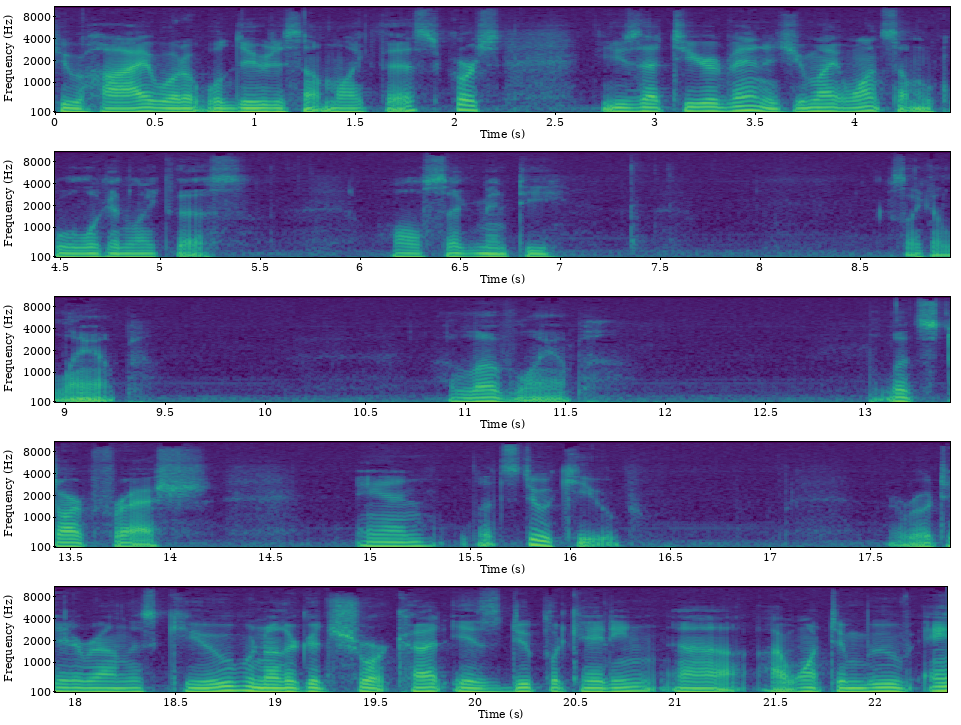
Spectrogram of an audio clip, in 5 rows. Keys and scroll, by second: 20.7 e.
